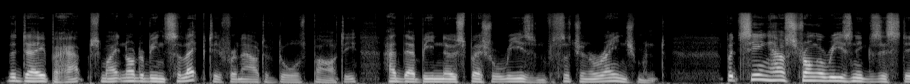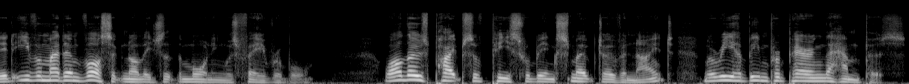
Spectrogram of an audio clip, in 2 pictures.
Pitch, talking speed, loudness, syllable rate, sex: 135 Hz, 185 wpm, -19 LUFS, 5.6 syllables/s, male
